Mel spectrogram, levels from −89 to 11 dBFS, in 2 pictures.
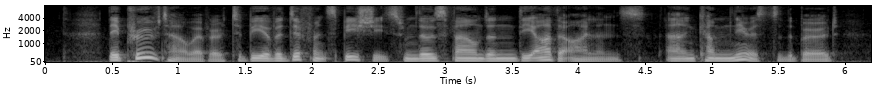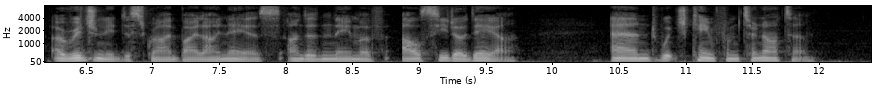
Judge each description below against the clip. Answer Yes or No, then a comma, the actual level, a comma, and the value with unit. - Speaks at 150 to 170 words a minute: No, average, 180 wpm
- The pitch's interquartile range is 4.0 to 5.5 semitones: Yes, average, 4.5 semitones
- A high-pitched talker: No, low, 100 Hz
